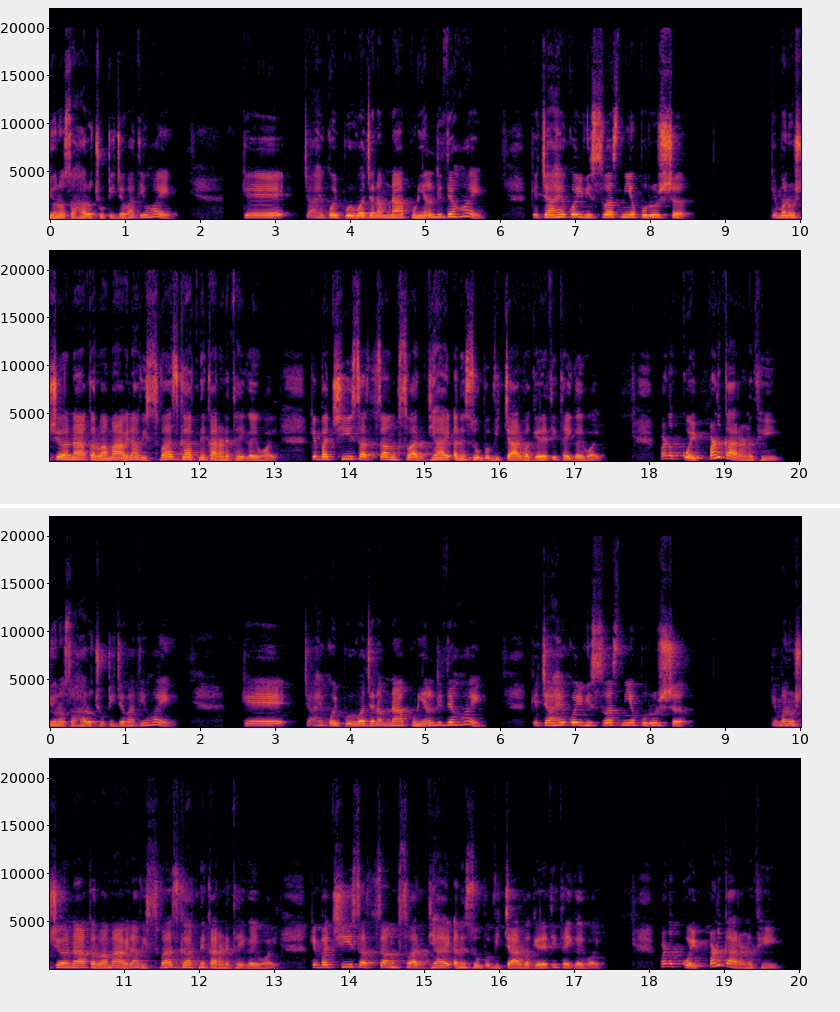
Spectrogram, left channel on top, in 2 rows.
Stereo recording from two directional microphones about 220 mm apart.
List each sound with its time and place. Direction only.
0.0 s a woman's voice: 25° left (ahead or behind)
1.4 s a sound: 25° left (ahead or behind)
2.6 s a woman's voice: 25° left (ahead or behind)
9.6 s a woman's voice: 30° left (ahead or behind)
